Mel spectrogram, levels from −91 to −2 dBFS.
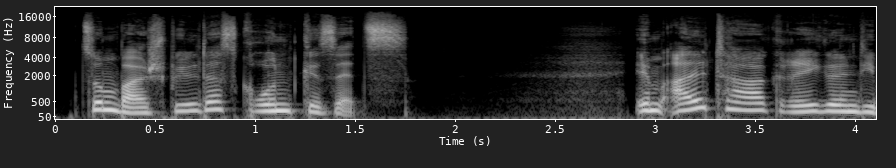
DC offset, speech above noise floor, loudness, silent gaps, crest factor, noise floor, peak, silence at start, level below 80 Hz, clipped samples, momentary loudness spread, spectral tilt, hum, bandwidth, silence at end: under 0.1%; 42 dB; -24 LUFS; none; 16 dB; -66 dBFS; -8 dBFS; 0.15 s; -58 dBFS; under 0.1%; 6 LU; -5 dB/octave; none; 17.5 kHz; 0 s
